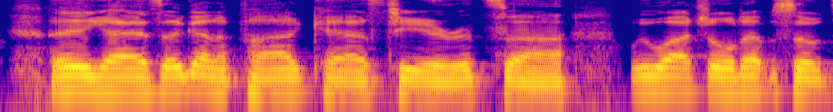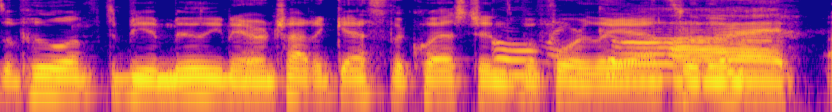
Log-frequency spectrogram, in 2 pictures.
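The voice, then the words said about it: Imitates another person's voice. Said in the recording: “this is my Regis Philbin impression”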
